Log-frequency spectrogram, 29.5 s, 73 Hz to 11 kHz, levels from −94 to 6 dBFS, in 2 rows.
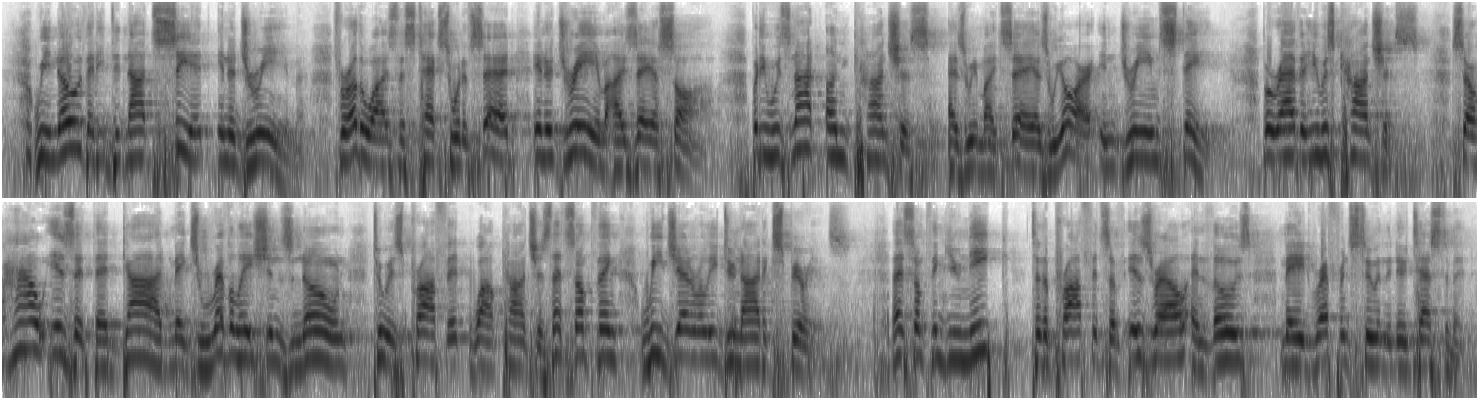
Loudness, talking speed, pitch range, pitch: -16 LUFS, 165 wpm, 165-210 Hz, 195 Hz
